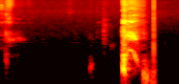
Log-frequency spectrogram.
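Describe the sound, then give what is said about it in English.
A single harsh cough bursts out after a near-silent stretch, ending with a short rough throat-clearing rasp. No one speaks. “What happened to the cough drops in the water? I feel like that was clutching up for you.”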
